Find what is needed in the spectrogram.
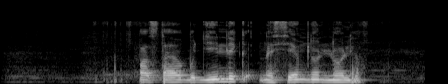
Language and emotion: Russian, neutral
